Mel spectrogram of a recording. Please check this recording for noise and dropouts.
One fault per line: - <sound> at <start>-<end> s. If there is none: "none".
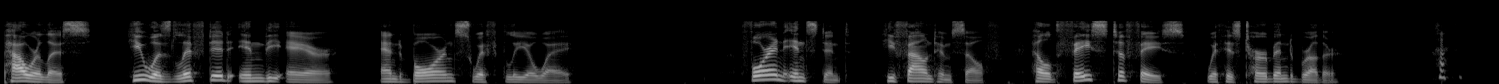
- laugh at 14.3-14.6 s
